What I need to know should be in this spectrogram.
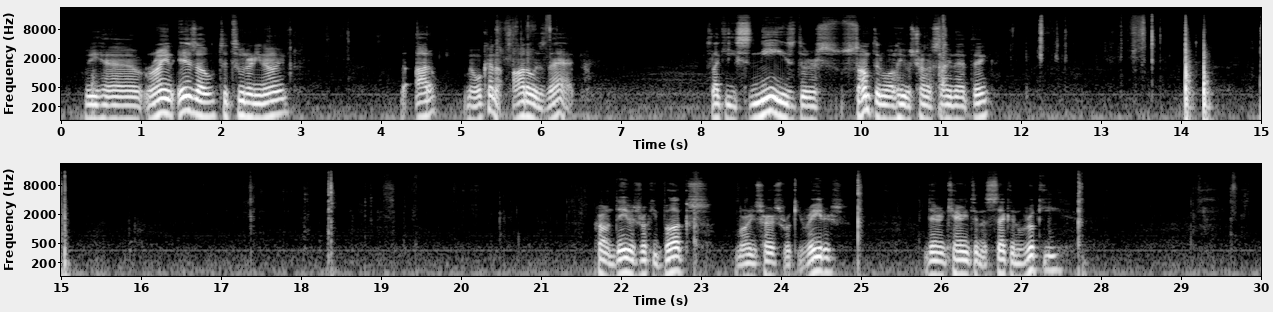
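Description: Cards rustle and click softly as hands shuffle through them.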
